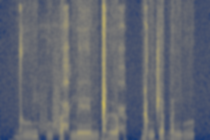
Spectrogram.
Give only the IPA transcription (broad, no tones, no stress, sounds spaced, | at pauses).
d̪ ʊː m f ʊ f a ħ m ɛː m ɡ͡ǁ œː ħ | ɖ ʊ ŋ ʃ a b a ŋ ʊː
